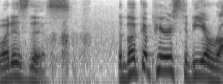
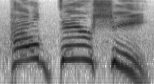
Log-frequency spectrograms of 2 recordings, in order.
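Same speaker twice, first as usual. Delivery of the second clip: mock outrage; 12 semitones higher, much slower than usual. Mock outrage at daughter's comment.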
